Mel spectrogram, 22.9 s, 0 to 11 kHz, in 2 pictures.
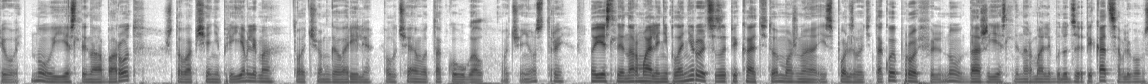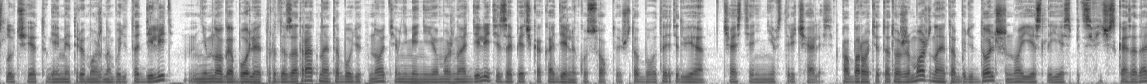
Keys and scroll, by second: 22.3 ctrl+z.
